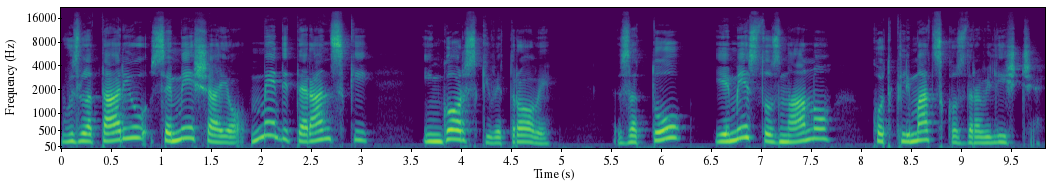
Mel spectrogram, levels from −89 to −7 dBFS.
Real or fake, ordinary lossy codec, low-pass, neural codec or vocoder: real; none; 19.8 kHz; none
